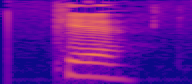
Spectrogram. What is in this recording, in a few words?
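"phie5", Teochew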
